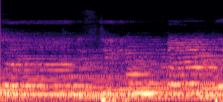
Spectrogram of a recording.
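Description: A young girl singing into a microphone with piano accompaniment, holding long notes.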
